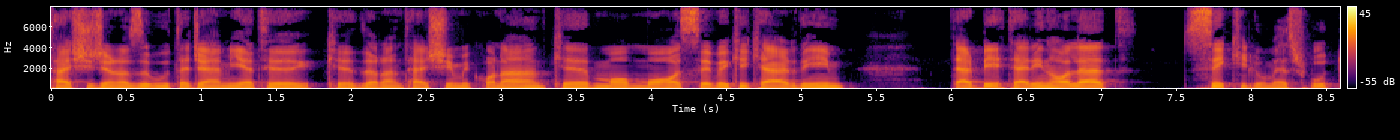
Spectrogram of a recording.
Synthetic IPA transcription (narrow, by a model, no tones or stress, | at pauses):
t̪ʰæʃiːd͡ʒe̞nɒːzebuːd̪̚t̪æd͡ʒæmijæt̪ʰecʰe̞d̪ɒːɾænt̪ʰæ̰ʃiːmiːkʰo̞nænd̪cʰe̞mɒːmohɒːse̞becʰe̞cʰæɾd̪iːm | d̪̥æɾbeht̪ʰæɾiːnhɒːlæt̪ʰ | se̞cʰilume̞t̪ɾbṵːd̪̥̚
